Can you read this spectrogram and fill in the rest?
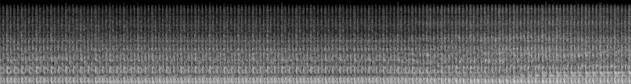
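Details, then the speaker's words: VW 1.9 TDI diesel at idle after replacing the alternator overrunning clutch pulley: steady even clatter with no squeal or chirp as the steering wheel is turned; the earlier whine, caused by the alternator clutch, is gone. "Дивіться, зараз крутимо, ніякого писку немає. Юра, покрути рулем!"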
